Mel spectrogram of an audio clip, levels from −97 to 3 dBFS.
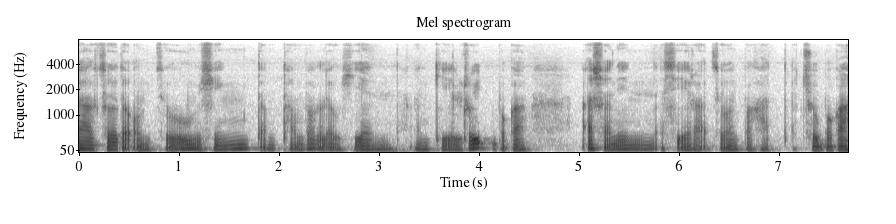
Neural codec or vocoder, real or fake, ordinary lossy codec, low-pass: none; real; none; 7.2 kHz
